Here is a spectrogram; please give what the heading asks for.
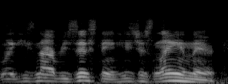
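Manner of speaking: ordinary talk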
